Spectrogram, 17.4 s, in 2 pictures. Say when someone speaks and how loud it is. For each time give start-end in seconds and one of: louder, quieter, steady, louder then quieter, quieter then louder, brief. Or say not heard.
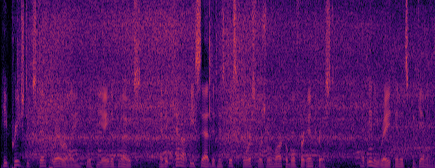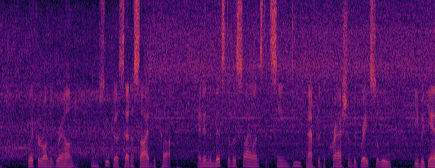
0.0-17.3 steady.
